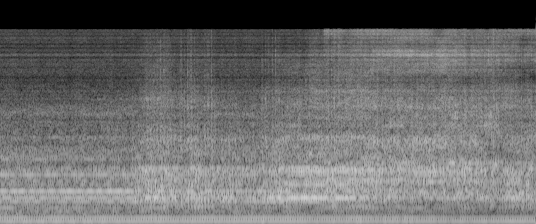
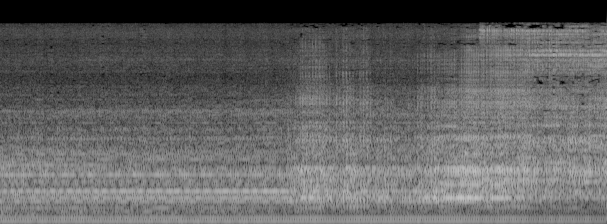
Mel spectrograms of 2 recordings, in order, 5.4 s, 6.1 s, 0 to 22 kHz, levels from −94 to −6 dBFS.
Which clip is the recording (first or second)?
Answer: second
